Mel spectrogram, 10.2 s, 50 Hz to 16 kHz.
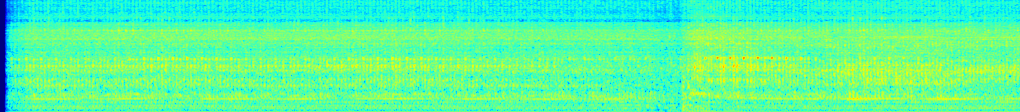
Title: Honda Accord 2.2 ctdi rough idle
